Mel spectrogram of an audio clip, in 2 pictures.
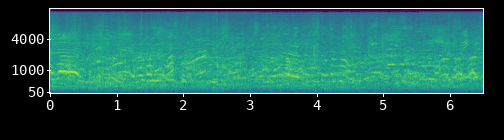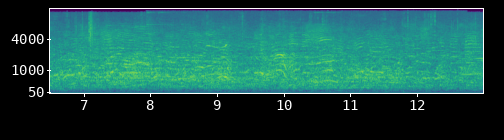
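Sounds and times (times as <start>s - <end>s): crowd chattering: 0.0s - 13.0s.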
